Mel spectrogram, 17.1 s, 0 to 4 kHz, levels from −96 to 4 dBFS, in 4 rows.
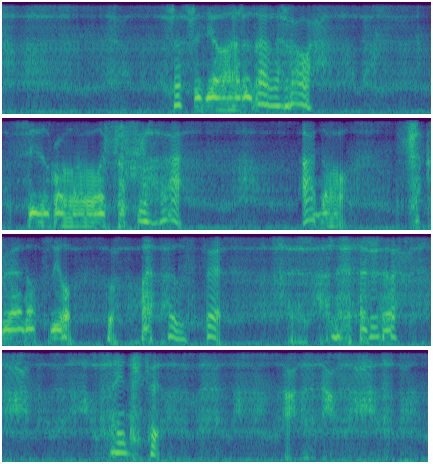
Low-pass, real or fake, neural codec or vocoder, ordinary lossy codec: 3.6 kHz; fake; autoencoder, 22.05 kHz, a latent of 192 numbers a frame, VITS, trained on many speakers; none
